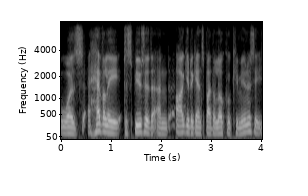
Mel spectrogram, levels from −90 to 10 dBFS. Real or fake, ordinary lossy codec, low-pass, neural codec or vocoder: real; Opus, 24 kbps; 7.2 kHz; none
